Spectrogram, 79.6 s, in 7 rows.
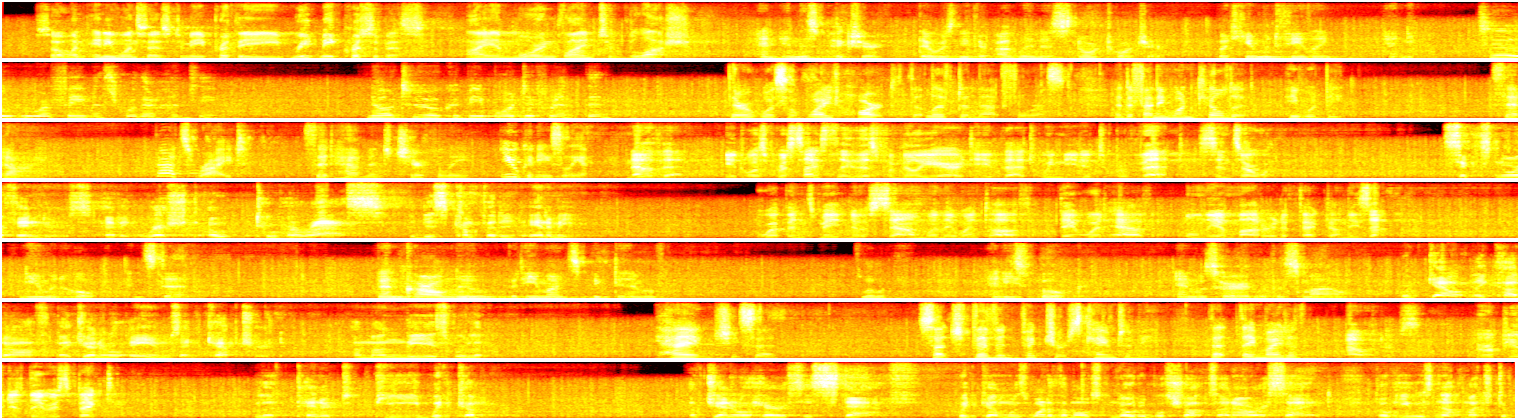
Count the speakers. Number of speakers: seven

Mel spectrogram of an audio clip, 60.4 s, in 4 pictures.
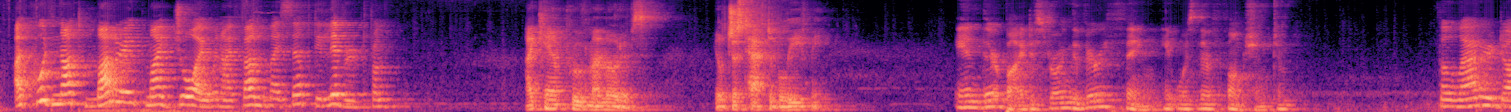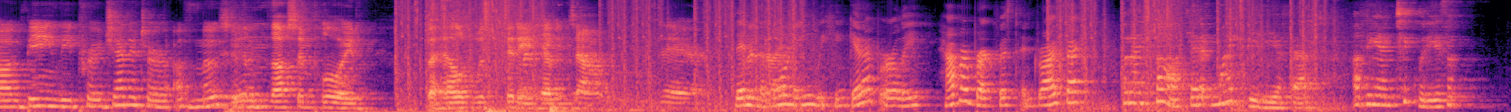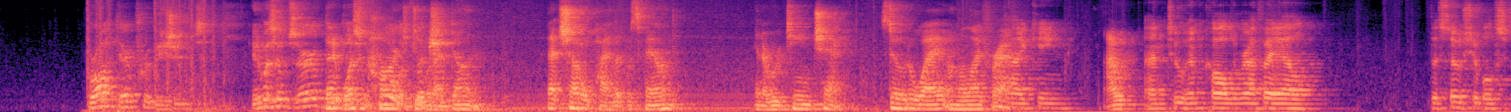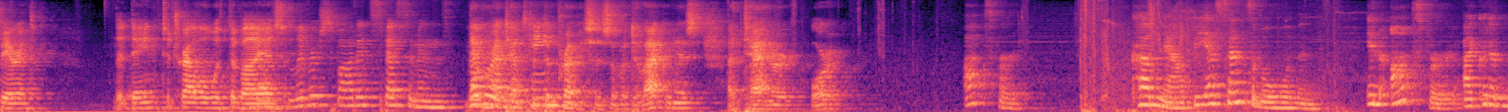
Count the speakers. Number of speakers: nine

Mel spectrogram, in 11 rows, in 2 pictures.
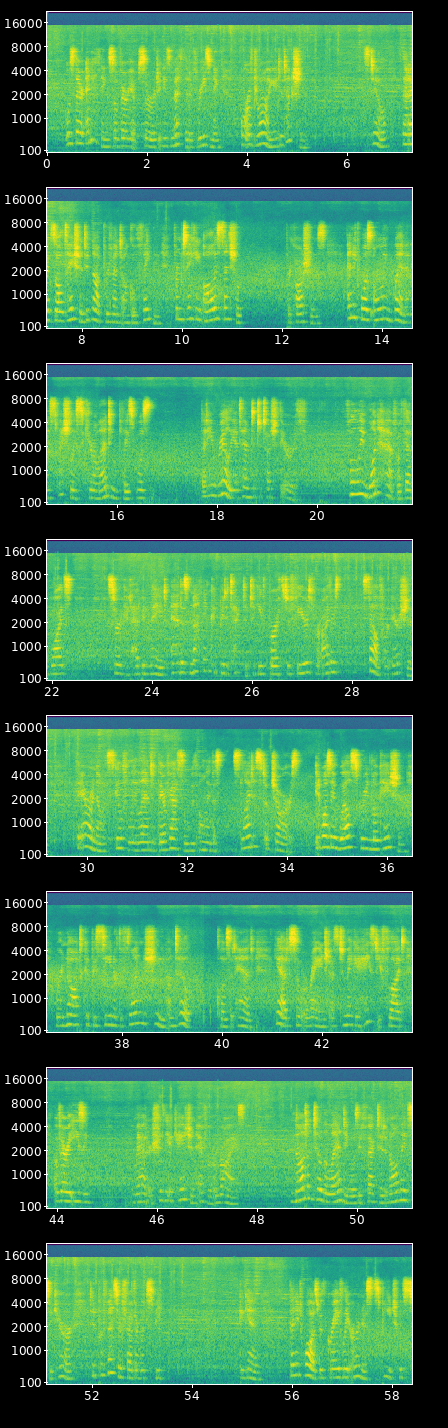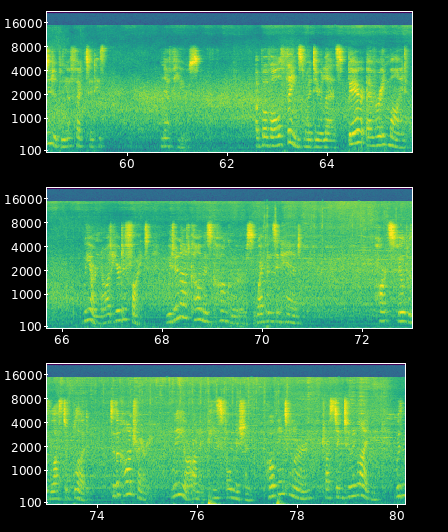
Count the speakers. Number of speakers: one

